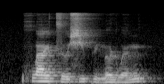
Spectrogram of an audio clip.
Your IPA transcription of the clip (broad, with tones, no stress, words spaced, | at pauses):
xwa˥ɪ̯t͡sɹ̩˧˥ ɕi˧˥py̰˨˩nɤ˥˩ ɻwə˧˥n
